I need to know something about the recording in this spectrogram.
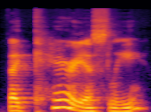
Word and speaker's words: vicariously: vicarius vicarius and then when we have vicariously vicariously it's a little tougher because i again have to do the ee the tense e's but in quick unstressed syllables so for that i might try doing the n sounds first yes lee yes lee curiously vicariously those are great suggestions thank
